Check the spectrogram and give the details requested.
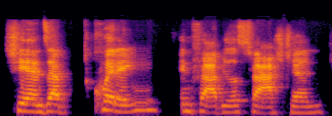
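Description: A woman's voice: medium pitch, normal speed, a bit bright. Middle-aged American woman, rambling interview guest. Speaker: interview guest, novelist and screenwriter. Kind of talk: casual interview chat. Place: home room with bookshelves. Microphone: video call.

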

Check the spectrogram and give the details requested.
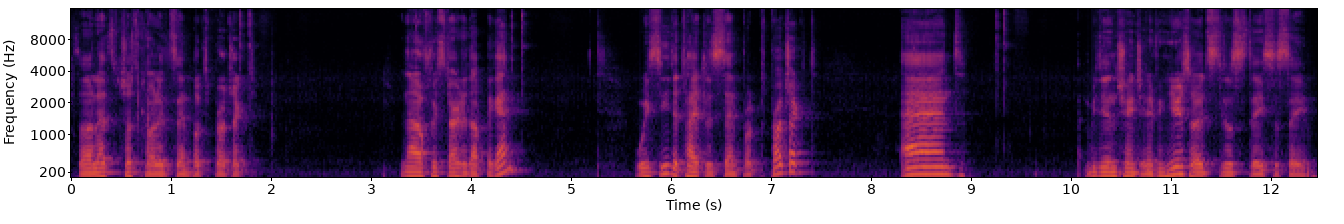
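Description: A man presenting a software tutorial, narrating the setup step by step. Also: sits low, animated, normal speed, pauses often.

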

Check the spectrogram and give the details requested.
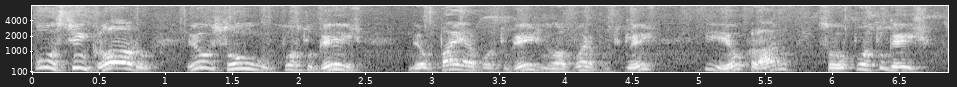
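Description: A man's voice: on the high side, big pitch swings, normal speed, warm tone, slight background noise, low-quality recording. A man voicing a boastful, pompous old grandpa puppet in a comic interview. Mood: cheerful, proud. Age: older. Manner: pompous, folksy, repeats a stock affirmation.

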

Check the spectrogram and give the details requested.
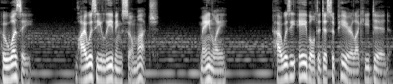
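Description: A man's voice: medium pitch, unhurried, pauses often. A man narrating a scripted horror story. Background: music.

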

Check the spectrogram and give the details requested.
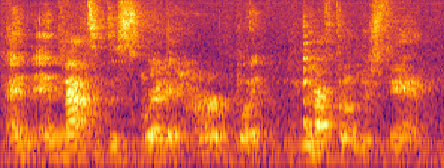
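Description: A woman's voice: medium pitch, fast. A woman in the audience of a conference, commenting earnestly and telling a personal story. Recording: echoey room from far off, noisy.

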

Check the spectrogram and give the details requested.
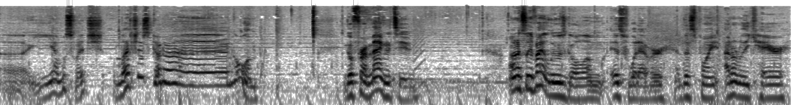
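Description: A man's voice: a little high, big pitch swings, measured pace, creaky, a bit bright. A young man with a stuffy voice and a sore throat, chatting casually and muttering in frustration as he plays through a game. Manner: laid-back, swearing, frustrated muttering. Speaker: gaming channel host. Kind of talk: casual let's-play commentary. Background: game music.

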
